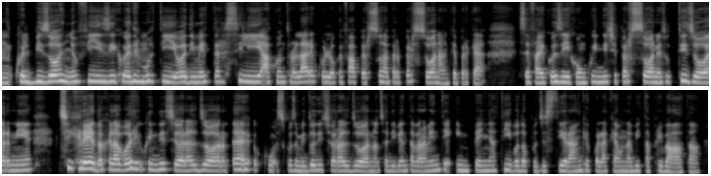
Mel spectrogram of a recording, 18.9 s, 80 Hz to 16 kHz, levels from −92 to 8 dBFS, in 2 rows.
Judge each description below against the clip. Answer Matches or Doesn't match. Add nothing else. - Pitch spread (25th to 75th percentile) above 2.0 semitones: Matches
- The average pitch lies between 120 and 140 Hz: Doesn't match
